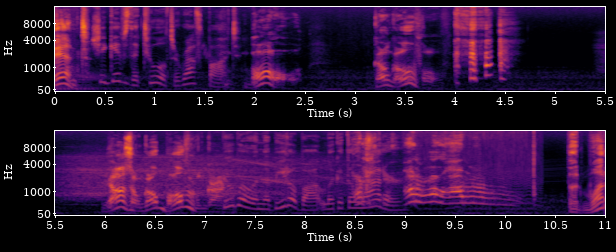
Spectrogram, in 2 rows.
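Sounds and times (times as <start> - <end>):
person cheering: 5.5 - 10.3.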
